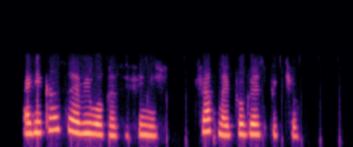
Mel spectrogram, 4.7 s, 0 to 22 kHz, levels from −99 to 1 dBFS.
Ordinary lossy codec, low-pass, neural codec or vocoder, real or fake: Opus, 24 kbps; 5.4 kHz; none; real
